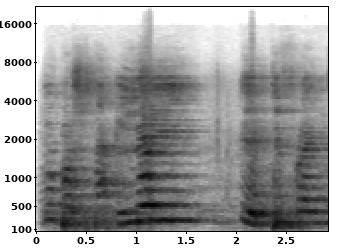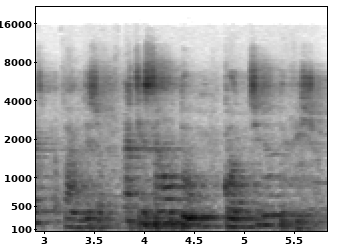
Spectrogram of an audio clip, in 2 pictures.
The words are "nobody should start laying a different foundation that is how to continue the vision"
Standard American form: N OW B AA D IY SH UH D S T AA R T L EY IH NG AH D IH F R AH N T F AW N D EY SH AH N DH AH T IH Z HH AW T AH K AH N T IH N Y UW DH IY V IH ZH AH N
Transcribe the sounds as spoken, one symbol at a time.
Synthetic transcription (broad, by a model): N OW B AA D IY S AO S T AA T L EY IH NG AH D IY F R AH N T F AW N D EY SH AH N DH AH T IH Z HH AW T AH K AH N T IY N Y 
